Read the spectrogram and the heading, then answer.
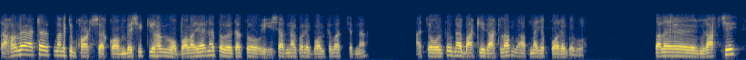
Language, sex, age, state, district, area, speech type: Bengali, male, 60+, West Bengal, South 24 Parganas, urban, conversation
